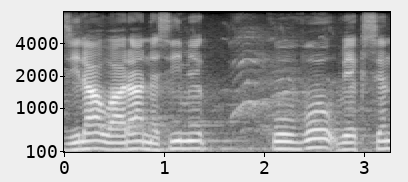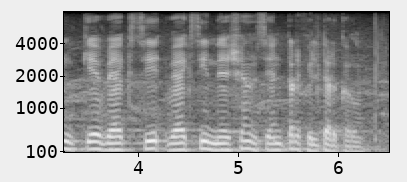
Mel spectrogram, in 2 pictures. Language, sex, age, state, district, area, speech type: Urdu, male, 30-45, Bihar, Khagaria, rural, read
